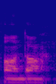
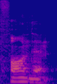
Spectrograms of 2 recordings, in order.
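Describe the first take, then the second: First: It is pronounced in the French way. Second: It is pronounced in an anglicized way. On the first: This follows the word's original language. The speaker calls it right. "It's a French word and the actual pronunciation is fondant" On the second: This is how other people commonly say it. The speaker calls it wrong. "they call it fondant"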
